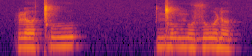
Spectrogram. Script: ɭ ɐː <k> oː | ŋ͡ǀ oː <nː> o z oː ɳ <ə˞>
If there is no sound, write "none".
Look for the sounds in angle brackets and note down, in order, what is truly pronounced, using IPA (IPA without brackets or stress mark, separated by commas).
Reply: ǀ, ŋ, ɐ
